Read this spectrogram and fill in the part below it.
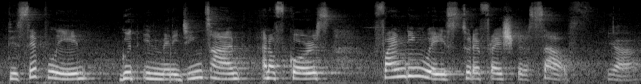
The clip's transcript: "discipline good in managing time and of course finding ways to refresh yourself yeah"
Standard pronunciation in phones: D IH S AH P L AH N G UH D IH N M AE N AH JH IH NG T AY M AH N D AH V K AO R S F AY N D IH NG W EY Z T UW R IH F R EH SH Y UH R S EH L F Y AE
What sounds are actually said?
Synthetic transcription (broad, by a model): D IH S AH P L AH N G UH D IH N M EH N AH JH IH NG T AY M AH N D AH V K AO R S F AY N D IH NG W EY S T UW R IH F R EH SH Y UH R S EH L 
